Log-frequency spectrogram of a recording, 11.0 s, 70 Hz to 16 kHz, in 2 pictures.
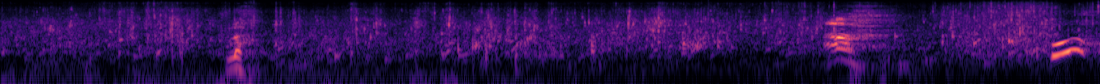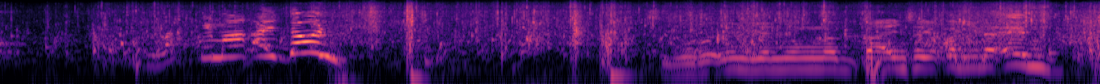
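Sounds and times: feet splashing through water: 0.0 - 11.0.

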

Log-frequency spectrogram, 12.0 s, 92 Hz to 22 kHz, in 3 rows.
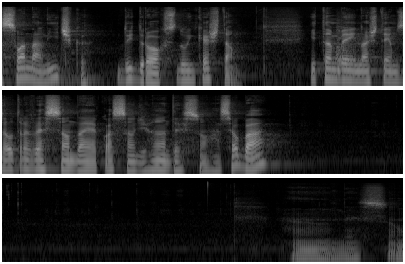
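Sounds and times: faint steady hum: 0.0 - 12.0
stylus writing on a tablet: 7.6 - 10.1.

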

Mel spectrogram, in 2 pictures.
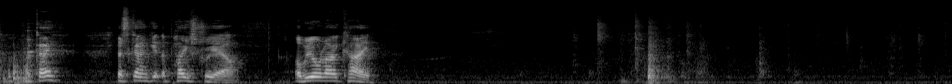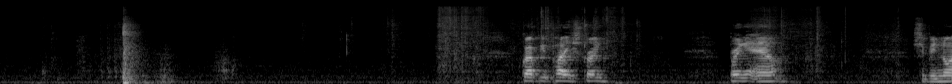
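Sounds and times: kitchen knocks and clunks: 0.0 - 0.5, 6.2 - 7.7.

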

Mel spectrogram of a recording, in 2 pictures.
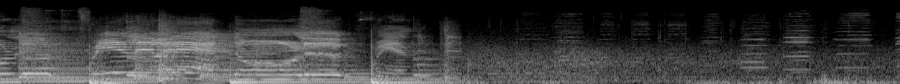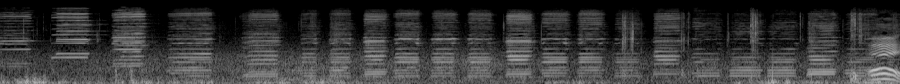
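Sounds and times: harmonica playing: 0.0 - 18.0.

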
